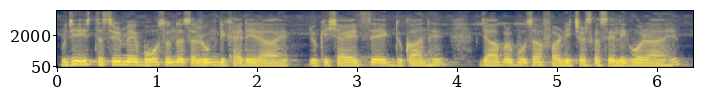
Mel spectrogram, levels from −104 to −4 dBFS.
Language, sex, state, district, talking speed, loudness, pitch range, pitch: Hindi, male, Arunachal Pradesh, Papum Pare, 285 wpm, -13 LUFS, 130-140 Hz, 135 Hz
